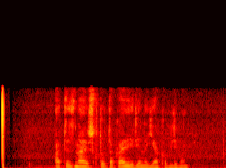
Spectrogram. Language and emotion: Russian, neutral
